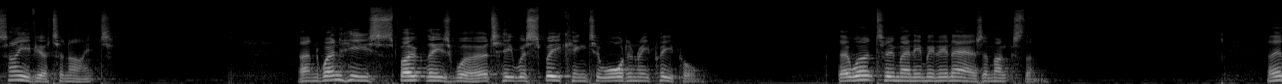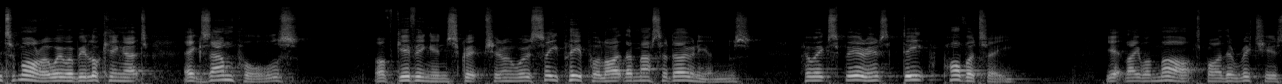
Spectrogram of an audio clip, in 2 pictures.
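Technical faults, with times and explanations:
Nothing stood out on listening; no technical problem could be heard anywhere in the recording.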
